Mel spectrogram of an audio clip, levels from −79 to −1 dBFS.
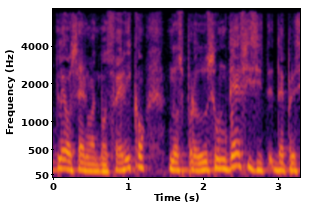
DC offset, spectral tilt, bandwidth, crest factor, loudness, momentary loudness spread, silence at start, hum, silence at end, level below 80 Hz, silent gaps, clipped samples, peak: under 0.1%; -6 dB/octave; 7.8 kHz; 12 dB; -23 LUFS; 4 LU; 0 s; none; 0 s; -48 dBFS; none; under 0.1%; -10 dBFS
